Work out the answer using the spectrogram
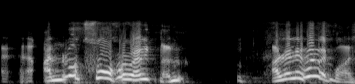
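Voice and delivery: put-on high, loud speech through a stuffed mouth. Answering in character with a completely full mouth: in character, mouth full. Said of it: "my mouth is completely full".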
